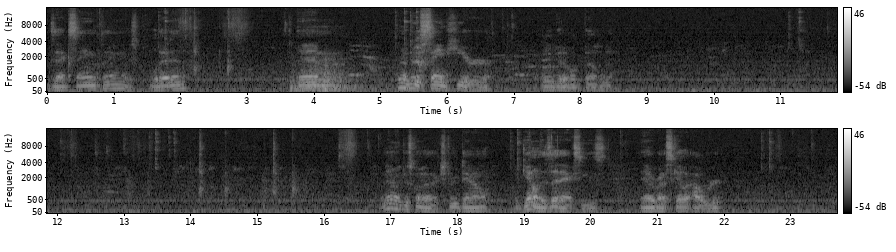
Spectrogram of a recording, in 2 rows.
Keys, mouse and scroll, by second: 0.8 g, 2.2-3.7 drag, 3.7 ctrl+r, 6.8 ctrl+b, 11.8 a, 12.6 ctrl+Tab, 13.7 click, 17.0 e, 19.1 KP_1, 20.5 s, 23.0 g.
